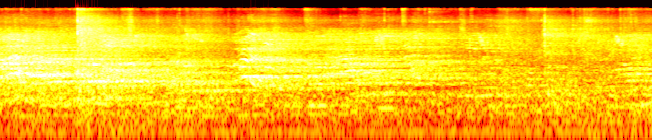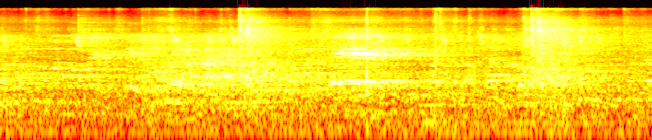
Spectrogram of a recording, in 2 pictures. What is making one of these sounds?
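Young women and men chatter and call out across an echoing hall.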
